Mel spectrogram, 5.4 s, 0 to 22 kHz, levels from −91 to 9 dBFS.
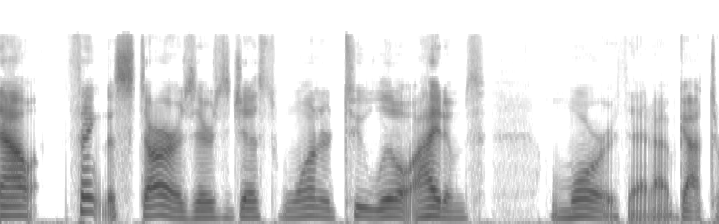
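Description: Heavy MP2 compression, likely at a rate around 80 kbps, is starving the upper sub-bands of bits, so the speech sounds dull throughout, with gurgling, granular distortion. From 3.34 to 3.43 s, DAB burbling appears: bit errors at a small fraction of a percent slip past error correction, corrupting samples across what sounds like about four frames and producing brief blips of noise in single sub-bands.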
